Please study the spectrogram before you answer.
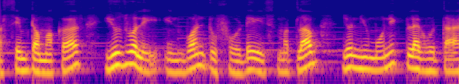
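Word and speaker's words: pneumonic: जो मैंने बोला था न्यूमोनिक प्लेग यहां पर पीस साइलेंट रहता है इसको कहा जाता है न्यूमोनिक प्लेग पढ़ा जाता न्यूमोनिक प्लेग लिखा जाता है पींठ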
